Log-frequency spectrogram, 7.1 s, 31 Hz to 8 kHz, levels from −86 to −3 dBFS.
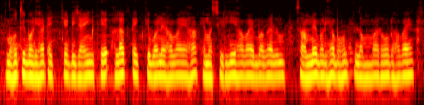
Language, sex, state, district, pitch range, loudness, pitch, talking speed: Chhattisgarhi, male, Chhattisgarh, Bilaspur, 140-150 Hz, -30 LUFS, 145 Hz, 205 wpm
